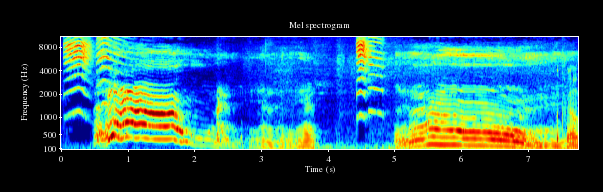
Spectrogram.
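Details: Yawk the dog objecting to the sound of his football: a loud wavering howl, a stretch of softer whimpering yelps, then a second long, rising-and-falling howl.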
